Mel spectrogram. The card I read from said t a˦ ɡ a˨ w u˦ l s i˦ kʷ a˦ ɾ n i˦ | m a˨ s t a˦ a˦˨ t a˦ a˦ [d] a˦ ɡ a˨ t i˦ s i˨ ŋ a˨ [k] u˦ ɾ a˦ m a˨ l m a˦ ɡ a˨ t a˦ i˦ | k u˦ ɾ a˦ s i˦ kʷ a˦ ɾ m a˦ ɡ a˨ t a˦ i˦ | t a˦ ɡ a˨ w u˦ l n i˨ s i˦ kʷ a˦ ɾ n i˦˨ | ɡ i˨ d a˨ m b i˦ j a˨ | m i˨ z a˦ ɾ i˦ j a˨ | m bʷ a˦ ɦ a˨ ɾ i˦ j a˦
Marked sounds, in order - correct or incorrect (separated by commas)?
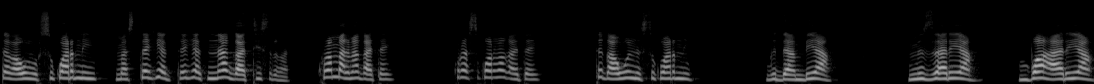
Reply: incorrect, correct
